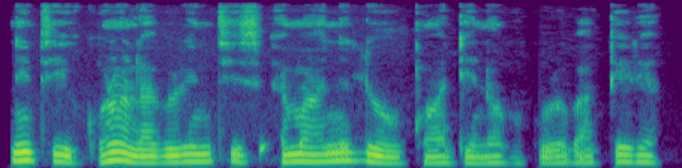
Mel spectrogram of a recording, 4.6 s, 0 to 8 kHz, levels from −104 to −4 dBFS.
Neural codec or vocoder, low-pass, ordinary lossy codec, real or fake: none; 7.2 kHz; none; real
